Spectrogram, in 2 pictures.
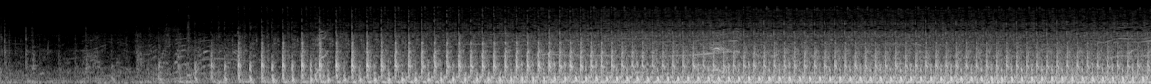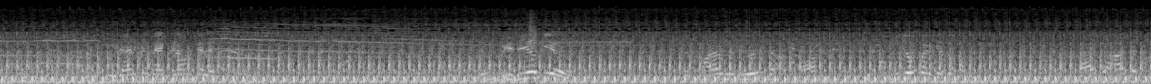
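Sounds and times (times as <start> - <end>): boat engine running: 0.0 - 23.0.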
